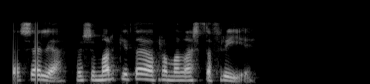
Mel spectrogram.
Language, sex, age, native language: Icelandic, female, 60-69, Icelandic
